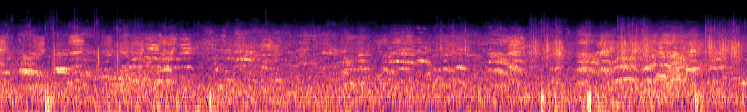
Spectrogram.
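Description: A football is kicked with dull thumps.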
